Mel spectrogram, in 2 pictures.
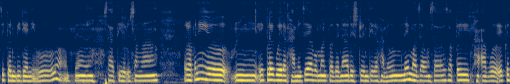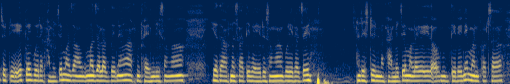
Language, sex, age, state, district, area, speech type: Nepali, female, 45-60, West Bengal, Jalpaiguri, urban, spontaneous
